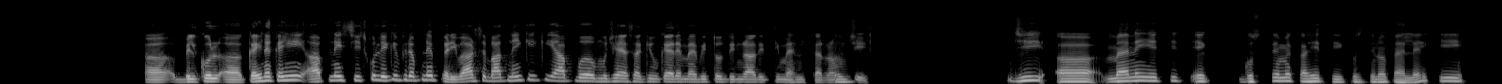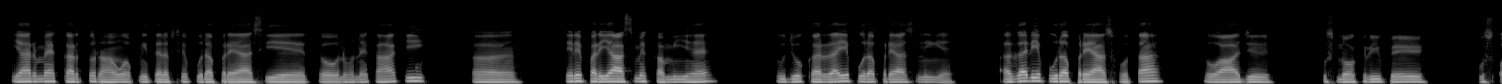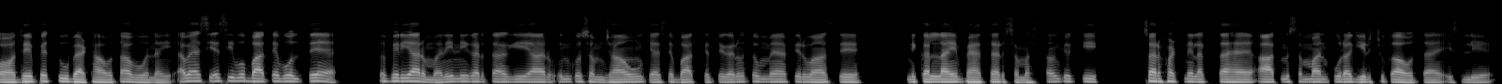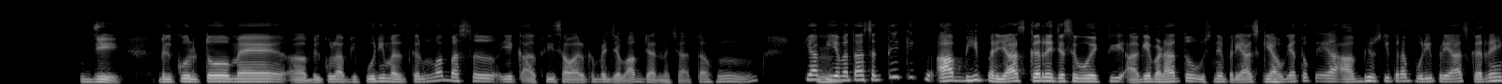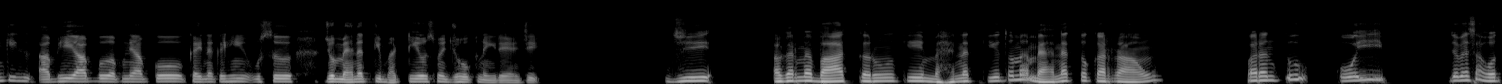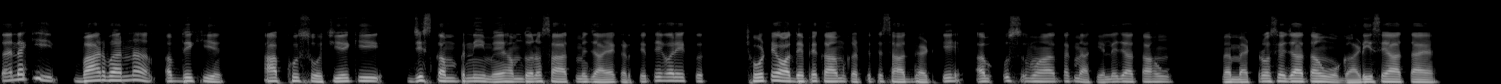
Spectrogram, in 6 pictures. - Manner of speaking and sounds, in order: none
- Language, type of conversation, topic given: Hindi, advice, दूसरों की सफलता से मेरा आत्म-सम्मान क्यों गिरता है?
